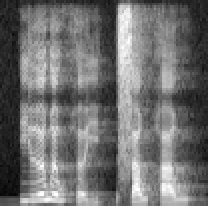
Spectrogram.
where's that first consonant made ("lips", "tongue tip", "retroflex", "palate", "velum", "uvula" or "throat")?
palate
